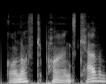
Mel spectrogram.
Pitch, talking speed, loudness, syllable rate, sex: 120 Hz, 280 wpm, -18 LUFS, 7.0 syllables/s, male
